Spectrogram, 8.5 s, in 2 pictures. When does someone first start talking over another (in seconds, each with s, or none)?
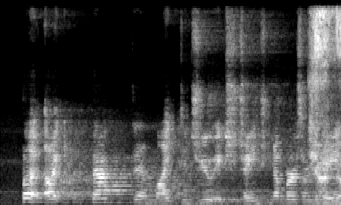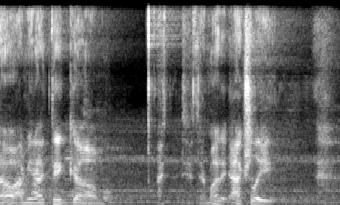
3.9 s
